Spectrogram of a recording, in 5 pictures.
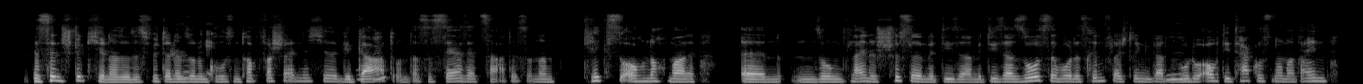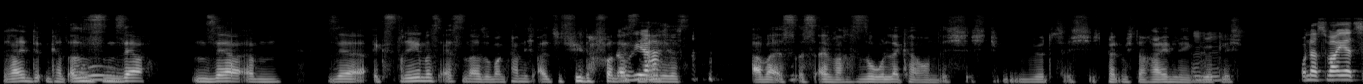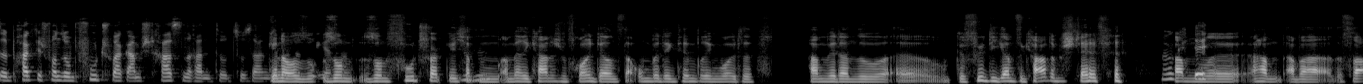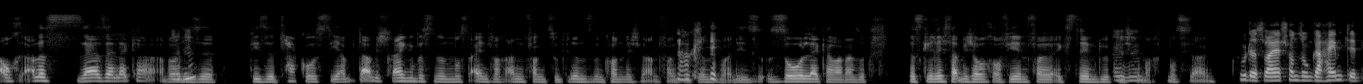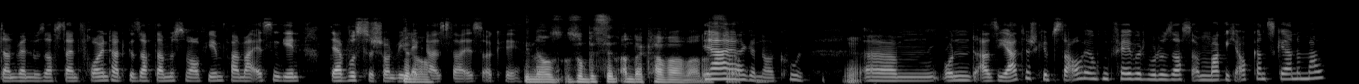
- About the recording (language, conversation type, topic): German, podcast, Welches Gericht macht dich immer glücklich?
- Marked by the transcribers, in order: other background noise; laughing while speaking: "allzu viel davon essen"; chuckle; chuckle; laughing while speaking: "Okay"; laughing while speaking: "Okay"; chuckle; background speech; drawn out: "Ähm"; in English: "favorite"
